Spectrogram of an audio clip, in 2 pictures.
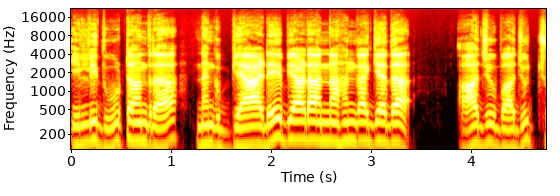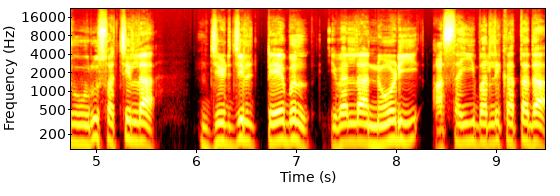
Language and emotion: Kannada, disgusted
